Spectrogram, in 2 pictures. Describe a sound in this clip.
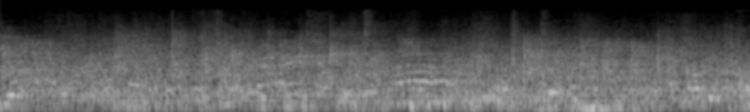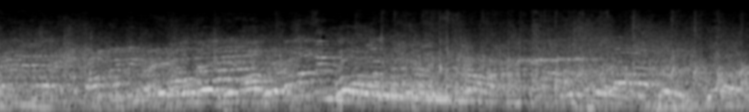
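Young children shout and call out in an echoing ice rink.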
